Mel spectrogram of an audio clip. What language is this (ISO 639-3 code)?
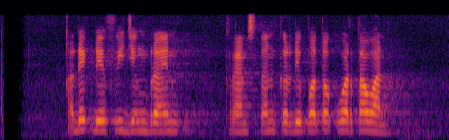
sun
